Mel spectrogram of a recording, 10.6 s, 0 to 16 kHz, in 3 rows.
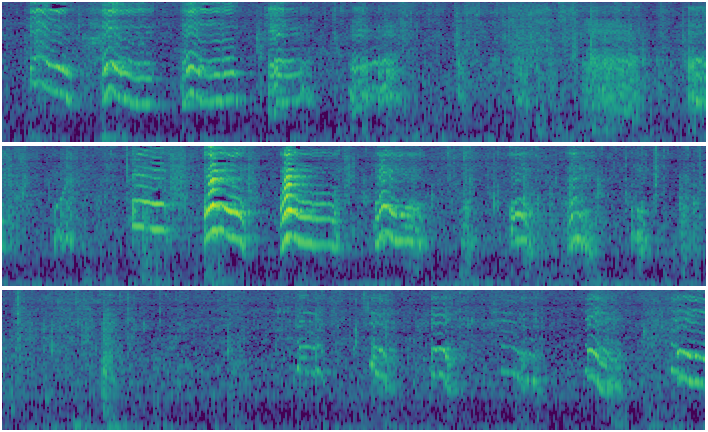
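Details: White-and-red puppy from a breeder, recorded 27 May, lets out bright, high-pitched squeaky whines in quick clusters, roughly two or three a second with pauses between, some notes bending upward, over quiet low rumble.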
